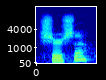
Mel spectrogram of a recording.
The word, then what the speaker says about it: Saoirse: Saoirse. – Saoirse? – Yeah.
